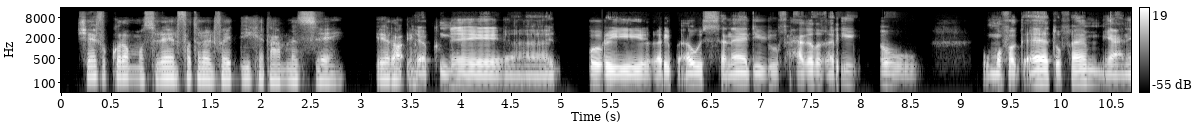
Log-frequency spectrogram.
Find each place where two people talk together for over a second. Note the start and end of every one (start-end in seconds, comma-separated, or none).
none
